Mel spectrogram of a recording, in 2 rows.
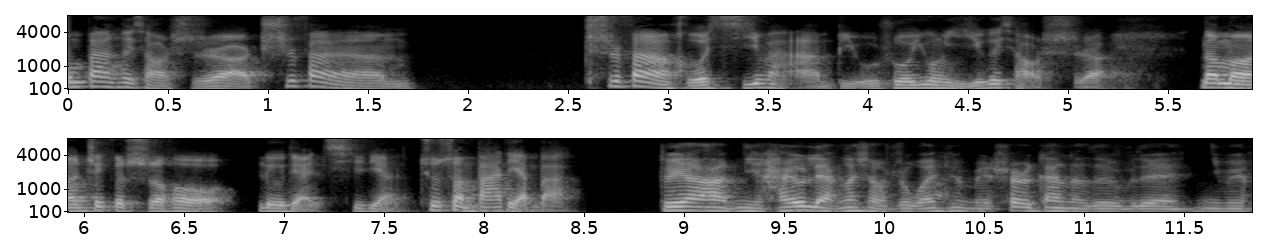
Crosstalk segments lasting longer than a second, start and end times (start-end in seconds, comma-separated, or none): none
